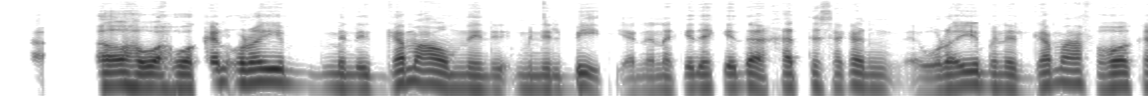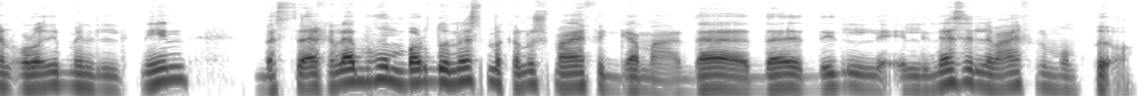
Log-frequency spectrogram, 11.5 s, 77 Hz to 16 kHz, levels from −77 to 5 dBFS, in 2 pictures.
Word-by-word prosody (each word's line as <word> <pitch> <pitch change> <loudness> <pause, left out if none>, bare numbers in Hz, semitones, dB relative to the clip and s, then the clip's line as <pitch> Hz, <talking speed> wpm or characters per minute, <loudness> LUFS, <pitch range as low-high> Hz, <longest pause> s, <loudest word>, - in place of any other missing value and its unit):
أ - - -15 0.3
آه 145 0 +7
هو 135 0 +7
هو 130 0 +3
كان 165 0 0
قريب 160 -5 +4
من 130 -1 -4
الجامعة 155 +7 +2
ومن 125 -2 +1
ال 115 - -8
من 120 0 -5
البيت، 115 0 -3
يعني 110 +2 -13
أنا 115 +1 -6
كده 130 +3 -3
كده 130 0 0
خدت 135 +1 -4
سكن 130 -2 -4
قريب 130 +7 0
من 130 - -4
الجامعة، 145 +7 -1
فهو 140 +1 +2
كان 135 -1 -5
قريب 130 +4 0
من 135 -2 -2
الاتنين، 145 - -3 0.3
بس - - -4
أغلبهم 170 +7 +3
برضه 170 +1 +4
ناس 180 +1 +1
ما 160 - +1
كانوش 155 +3 -5
معايا 135 +1 +2
في 140 - -11
الجامعة، 110 -6 -5
ده 120 +2 +2
ده 125 +4 +1
دي 125 +3 -6
ال 125 -4 -7
الناس 155 +8 0
اللي 140 -6 -1
معايا 140 +4 -2
في 140 -2 -16
المنطقة. 115 -4 -7
135 Hz, 230 wpm, -23 LUFS, 120-150 Hz, 0.3 s, آه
